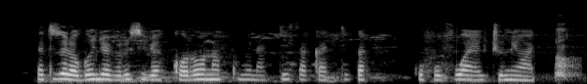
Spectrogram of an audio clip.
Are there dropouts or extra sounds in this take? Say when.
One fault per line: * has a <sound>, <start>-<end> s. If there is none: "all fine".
* has a bark, 5.5-5.8 s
